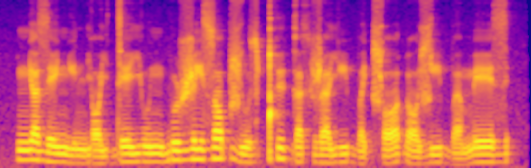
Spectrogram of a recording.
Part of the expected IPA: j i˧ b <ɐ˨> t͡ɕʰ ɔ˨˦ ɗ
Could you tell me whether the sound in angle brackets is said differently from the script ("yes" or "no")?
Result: no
